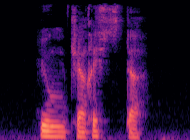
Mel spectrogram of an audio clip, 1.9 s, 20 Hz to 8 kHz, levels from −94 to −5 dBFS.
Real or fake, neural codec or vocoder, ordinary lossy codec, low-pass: real; none; AAC, 32 kbps; 7.2 kHz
